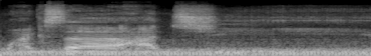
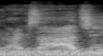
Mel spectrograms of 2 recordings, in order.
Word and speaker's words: Waxahachie: Waxahachie. Waxahachie, is that how you say it?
